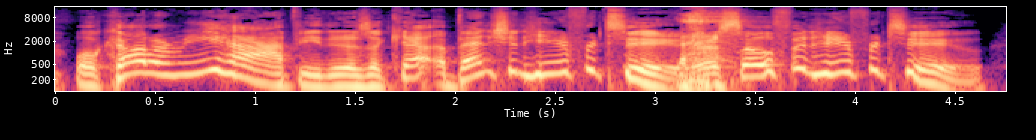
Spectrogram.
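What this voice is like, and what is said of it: Southern accent imitating Vivian. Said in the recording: “Vivian does this is the bit where her southern accent definitely comes into it”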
